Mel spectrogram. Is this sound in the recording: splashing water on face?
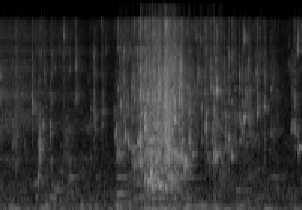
yes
